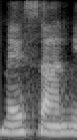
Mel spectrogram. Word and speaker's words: Meisaan: Mason, yes.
